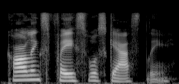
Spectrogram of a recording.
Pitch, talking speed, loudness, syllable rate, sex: 170 Hz, 135 wpm, -19 LUFS, 3.6 syllables/s, female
